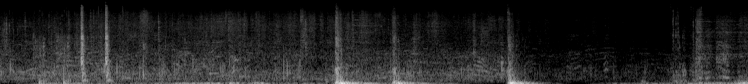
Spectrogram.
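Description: Car doors thud shut a few times amid a continuous rumbling car noise, the heavy thumps standing out clearly before the sound drops to a quieter hum.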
